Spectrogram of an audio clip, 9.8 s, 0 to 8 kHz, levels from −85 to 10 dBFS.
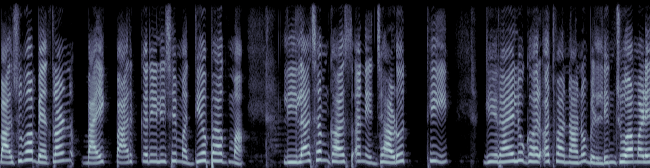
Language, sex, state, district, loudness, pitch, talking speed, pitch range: Gujarati, female, Gujarat, Valsad, -17 LUFS, 325 Hz, 140 wpm, 290-345 Hz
